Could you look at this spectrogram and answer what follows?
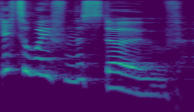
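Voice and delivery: high, loud, sharp command; snapping. Acted. Mum warning child away from stove, snapping. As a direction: snap it as an urgent telling-off. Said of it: "snapped Mum".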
